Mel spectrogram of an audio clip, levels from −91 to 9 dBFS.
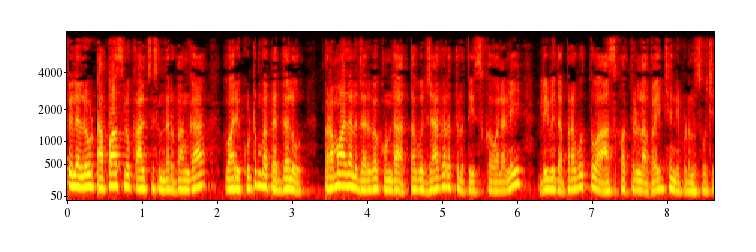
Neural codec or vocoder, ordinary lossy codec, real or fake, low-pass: none; AAC, 32 kbps; real; 7.2 kHz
